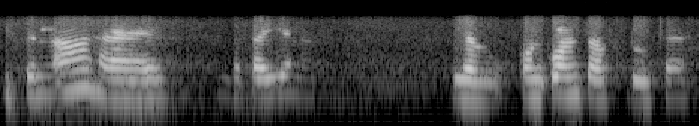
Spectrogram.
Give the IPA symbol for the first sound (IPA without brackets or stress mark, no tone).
k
